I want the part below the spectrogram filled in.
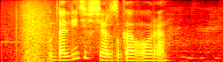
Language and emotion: Russian, neutral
